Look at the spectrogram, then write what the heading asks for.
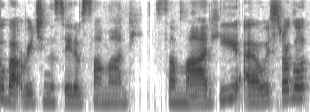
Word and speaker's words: samadhi: Number 4, personal liberation and the potential of reaching samadhi, the state of oneness.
